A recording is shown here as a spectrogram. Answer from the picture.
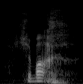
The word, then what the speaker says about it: Shabbat: To say that right, you got to say it kind of like you got a kernel of corn stuck in the back of your throat. Shabbat.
